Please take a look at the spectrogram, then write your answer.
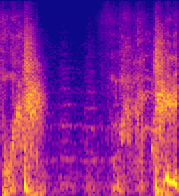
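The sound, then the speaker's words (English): Two sharp thwacking hits about a second apart, fairly loud, apparently voiced by a person imitating the sound of Batman punching a tiny foam Mako shark in a movie rather than real impacts. “I love the sounds it made when Batman was punching it. Thwacks.”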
